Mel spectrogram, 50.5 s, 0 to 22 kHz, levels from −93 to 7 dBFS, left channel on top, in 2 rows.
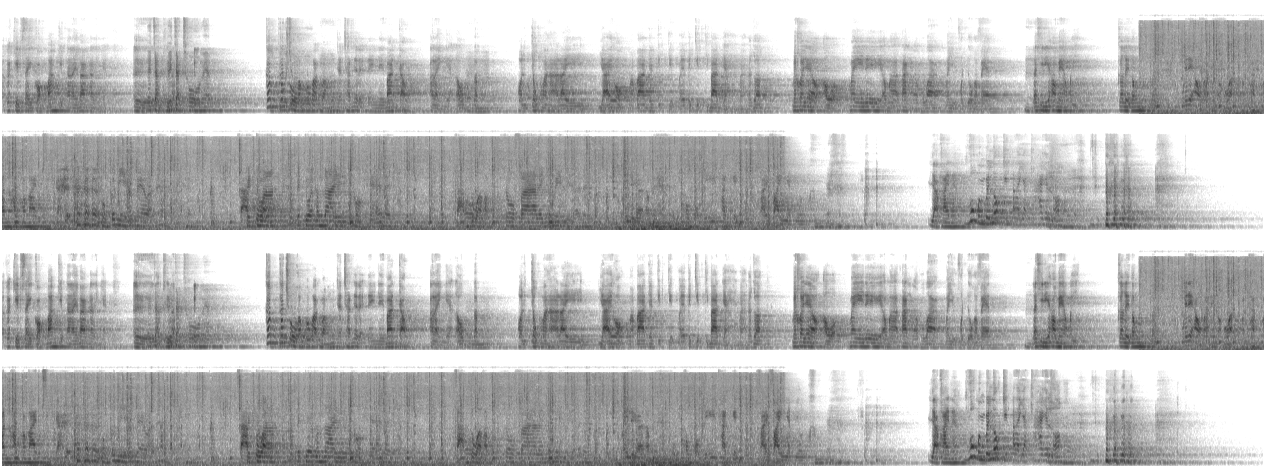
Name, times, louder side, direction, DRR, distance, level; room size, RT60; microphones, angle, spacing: voice 1, 0.0-2.1 2.6-3.5 5.3-8.2 8.6-9.6 10.3-11.6 11.9-15.2 15.8-19.8 20.6-21.5 22.3-23.1 23.6-26.8 28.8-28.9 29.9-30.8 34.3-35.3 37.6-40.0 40.3-41.8 43.8-46.4 47.6-47.7, right 3 dB, 80° right, 8 dB, 1.4 m, -26 dB
voice 2, 2.9-4.2 5.4-6.7 9.3-9.8 20.5-21.0 23.2-23.4 24.0-24.5 25.0-25.2 26.3-29.2 29.5-29.8 30.1-33.1 34.5-34.7 35.3-37.1 38.2-38.7 41.7-42.1 42.5-42.6 46.1-47.8 48.3-48.7, left 1 dB, 60° left, 6 dB, 2.1 m, -28 dB
sound 1, 22.7-40.9, right 1 dB, 5° right, 0.6 m, -27 dB
21.5 x 19.0 x 9.9 m, 2.7 s
head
